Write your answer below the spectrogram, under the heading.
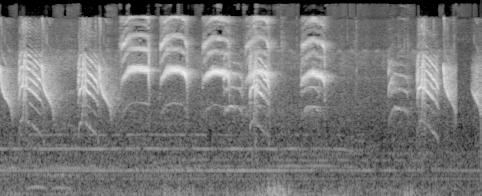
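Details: Bar-winged prinia duet, male and female answering, in crystal ciblek style. Loud high notes repeat in a rhythmic, bouncing series of arched chirps, with brief gaps between groups.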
